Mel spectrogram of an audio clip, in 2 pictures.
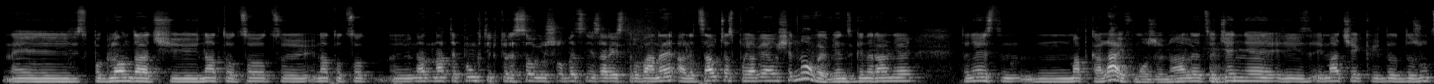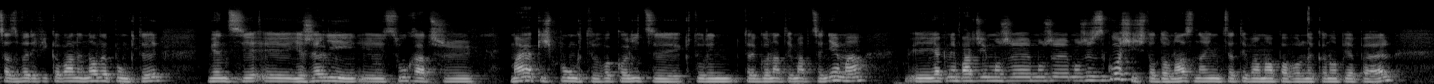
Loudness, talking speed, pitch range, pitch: -29 LUFS, 140 wpm, 140-155 Hz, 145 Hz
